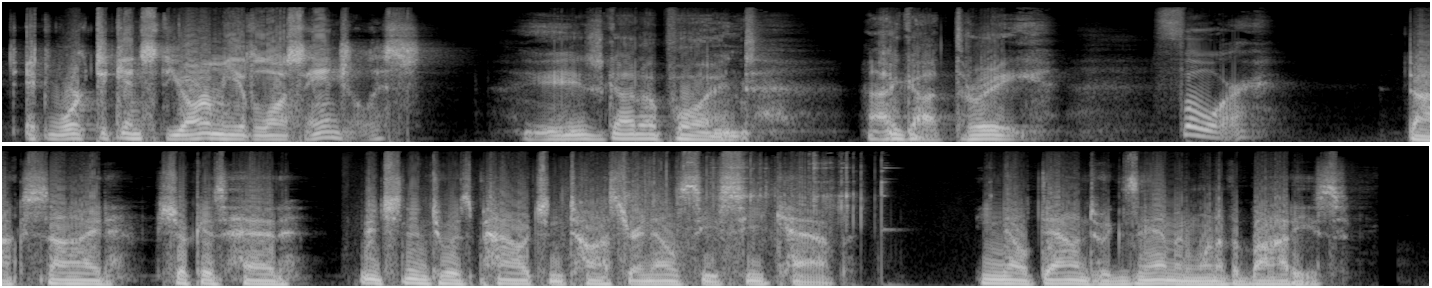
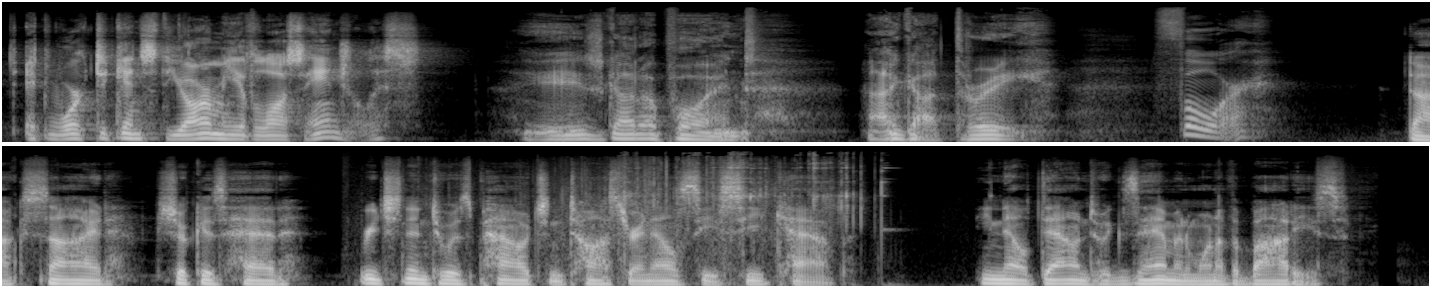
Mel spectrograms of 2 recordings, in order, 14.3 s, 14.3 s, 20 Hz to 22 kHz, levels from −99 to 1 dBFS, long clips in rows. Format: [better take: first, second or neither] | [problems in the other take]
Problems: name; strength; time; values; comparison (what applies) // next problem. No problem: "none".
second | distortion; heavy; 15% of the sound clipped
